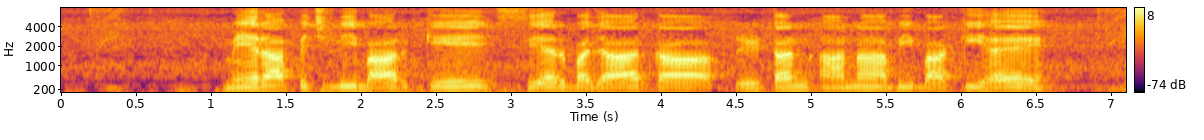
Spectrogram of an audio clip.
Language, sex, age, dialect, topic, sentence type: Hindi, male, 18-24, Kanauji Braj Bhasha, banking, statement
